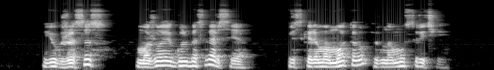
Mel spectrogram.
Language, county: Lithuanian, Šiauliai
